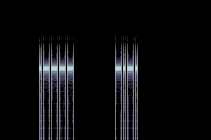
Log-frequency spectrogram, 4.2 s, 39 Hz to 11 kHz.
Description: Morse code, heard as a keyed tone, about 30 wpm, spaced as for 9 wpm, 700 Hz. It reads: 1C
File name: Lesson 18d - Letter m - Two Characters 30wpm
